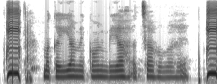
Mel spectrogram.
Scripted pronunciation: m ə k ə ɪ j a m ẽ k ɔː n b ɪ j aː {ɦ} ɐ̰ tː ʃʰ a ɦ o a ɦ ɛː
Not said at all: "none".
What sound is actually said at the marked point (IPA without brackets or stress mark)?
ɦ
